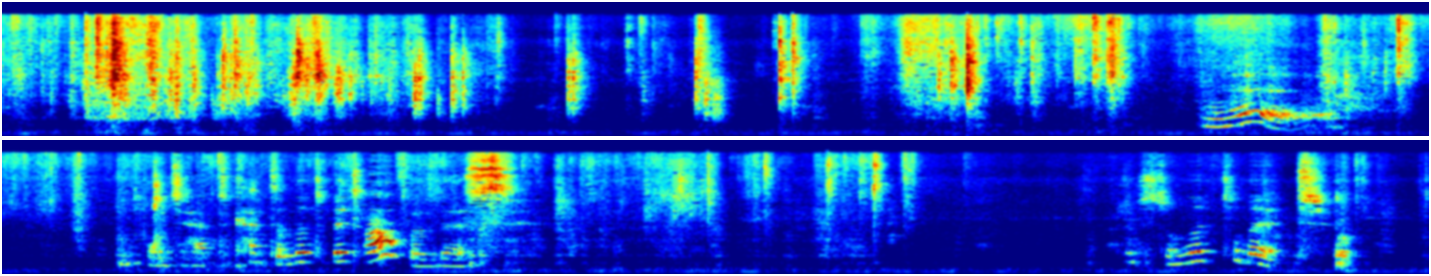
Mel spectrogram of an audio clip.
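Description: Paper rustles and crinkles as hands smooth it down.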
